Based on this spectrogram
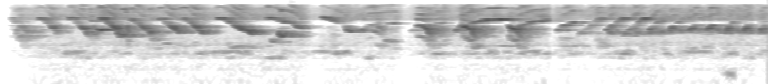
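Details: Canary in Central Java, Indonesia, singing a fast, continuous high warble of trills, buzzy rolls and twittering notes, with two brief pauses.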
